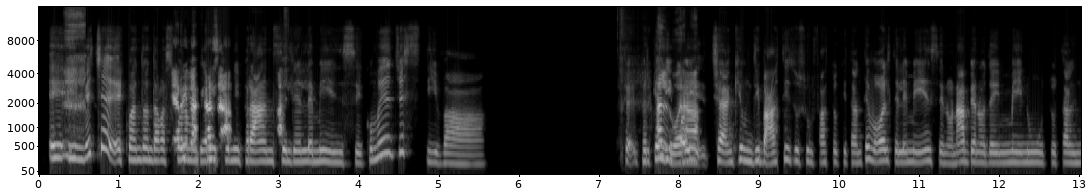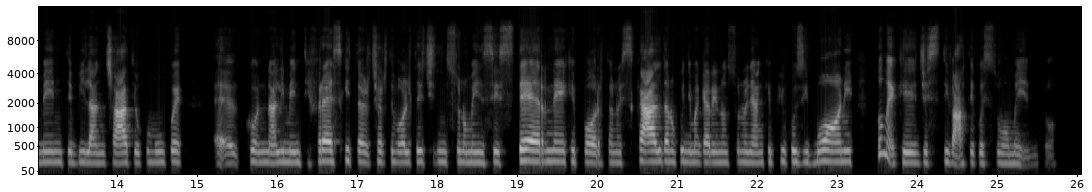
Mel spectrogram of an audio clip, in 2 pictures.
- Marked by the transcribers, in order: "cioè" said as "ceh"; other background noise
- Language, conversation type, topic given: Italian, podcast, Cosa significa per te nutrire gli altri a tavola?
